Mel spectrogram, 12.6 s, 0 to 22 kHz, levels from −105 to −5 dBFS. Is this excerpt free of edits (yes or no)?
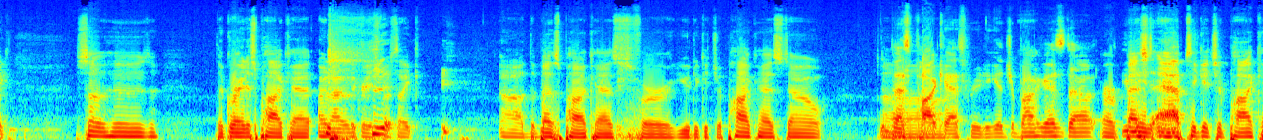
yes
